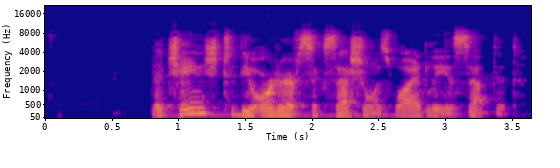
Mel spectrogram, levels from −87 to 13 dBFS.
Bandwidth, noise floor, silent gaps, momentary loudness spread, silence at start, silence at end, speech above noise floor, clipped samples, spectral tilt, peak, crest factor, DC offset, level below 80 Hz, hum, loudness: 9.4 kHz; -77 dBFS; none; 7 LU; 0.8 s; 0.2 s; 53 dB; under 0.1%; -3.5 dB/octave; -6 dBFS; 18 dB; under 0.1%; -68 dBFS; none; -23 LUFS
